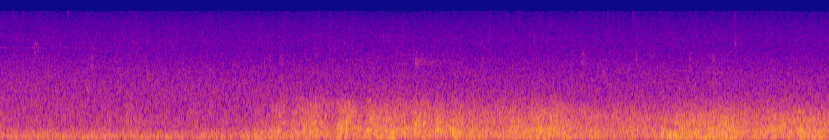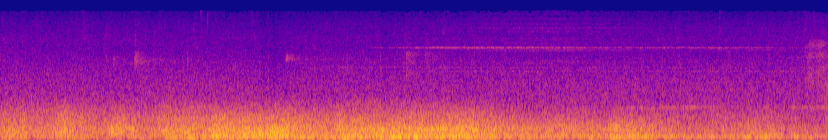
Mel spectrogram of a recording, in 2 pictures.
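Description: A deep, thunder-like rumble with a rough hiss on top. It swells a few seconds in, is loudest a little past the middle, then eases off.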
